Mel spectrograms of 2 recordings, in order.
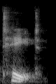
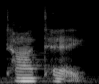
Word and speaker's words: Tate: And it's it looks like Tate. That's how you would pronounce it in English. This is Lakota based, and so we're learning some of the Lakota words. And so I believe this would probably be pronounced Tate, and it means wind.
